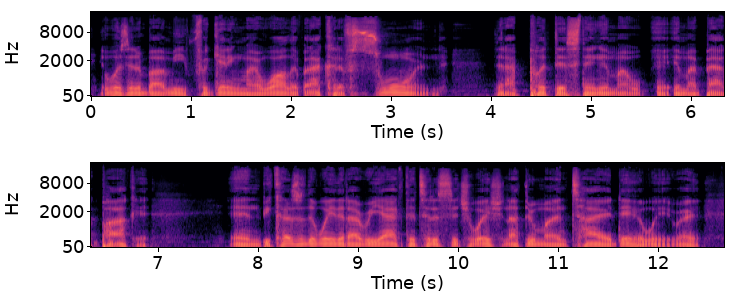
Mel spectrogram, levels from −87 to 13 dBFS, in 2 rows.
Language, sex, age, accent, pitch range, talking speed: English, male, 30-49, American, 70-85 Hz, 195 wpm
